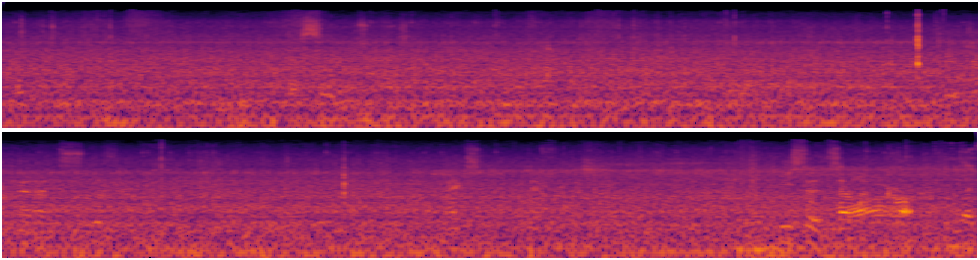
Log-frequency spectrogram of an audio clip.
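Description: Steady rumble and rolling noise of a passenger train running on the rails, heard from inside a dome car, with a few faint clicks scattered through it.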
